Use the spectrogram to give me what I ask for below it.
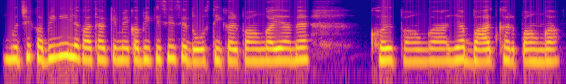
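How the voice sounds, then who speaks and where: A woman voicing a calm, affectionate young man who speaks softly and low, in a dry, slightly muffled recording. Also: moderate pace, dry recording, natural voice. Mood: tender. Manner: soft, low and hushed.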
